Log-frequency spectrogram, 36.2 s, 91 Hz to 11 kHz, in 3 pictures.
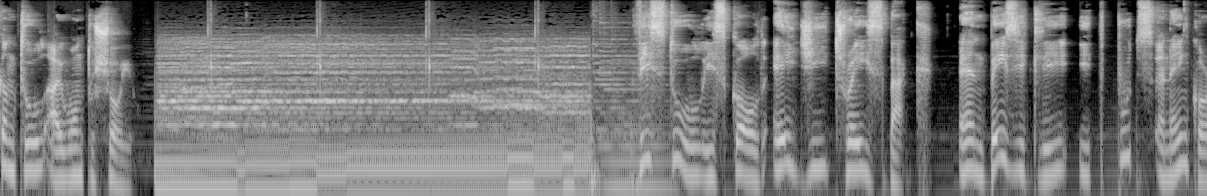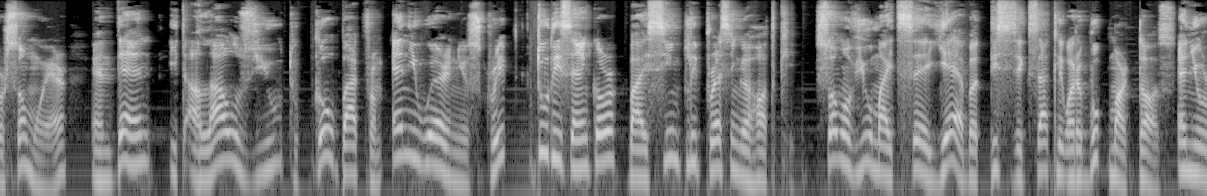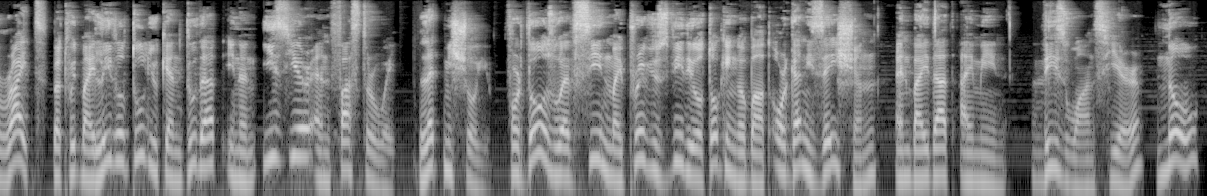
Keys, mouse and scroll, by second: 33.5-34.4 drag.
